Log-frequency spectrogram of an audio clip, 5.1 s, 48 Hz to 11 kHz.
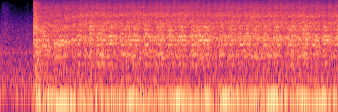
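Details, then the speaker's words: Truck with LS V8 that backfired and blew the MAP sensor off, running poorly possibly on dirty gas: starter cranks steadily for several seconds without firing; no fuel, owner suspects an undersized fuse blown earlier. "no fuel no fuel did we pop that fuse oh that's a good question because remember we popped it the other night and we did we did pop it"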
